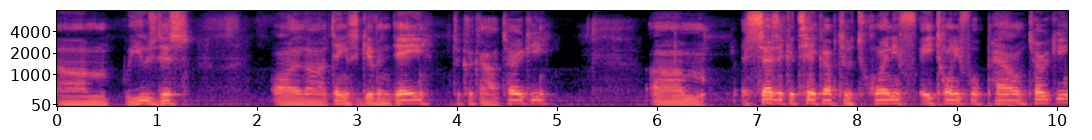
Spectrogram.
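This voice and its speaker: A man with a very deep, low pitch and a dark, mellow, somewhat breathy tone speaks at a fairly slow pace with fairly even intonation, big swings in loudness, and long, frequent pauses. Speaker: product reviewer, video creator. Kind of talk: product review, casual vlog. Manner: halting, many fillers (um, okay).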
